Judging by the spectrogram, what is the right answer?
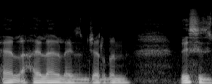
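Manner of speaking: radio announcer voice. Speaker greets ladies and gentlemen in a deep radio voice. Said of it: "radio voice".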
